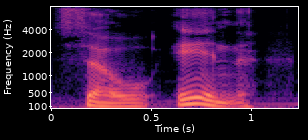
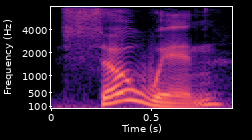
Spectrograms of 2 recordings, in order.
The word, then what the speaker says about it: Samhain: And most people seem to like it, but I did get schooled on my pronunciation here. And of course, that's on me. Sam Hain. – A lot of people wrote in about that. – Yeah, yes. They said, "You did it wrong. It's actually pronounced so in."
